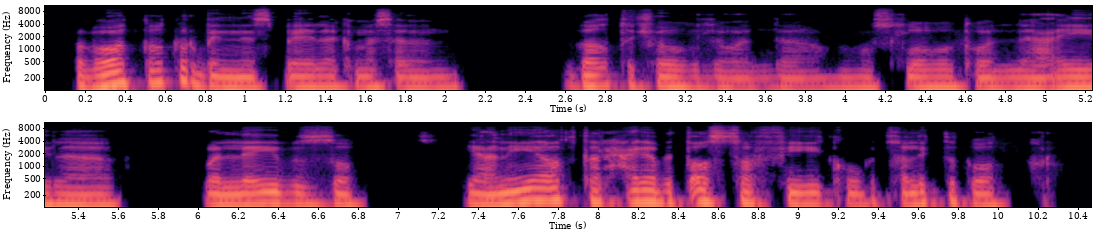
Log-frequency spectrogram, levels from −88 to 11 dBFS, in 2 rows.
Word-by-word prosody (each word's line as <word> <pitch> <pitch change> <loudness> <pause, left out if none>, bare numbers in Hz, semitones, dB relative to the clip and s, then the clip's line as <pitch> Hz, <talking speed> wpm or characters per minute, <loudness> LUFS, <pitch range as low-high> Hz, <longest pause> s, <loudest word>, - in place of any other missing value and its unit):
طب 115 - -1
هو 130 +5 +8
التوتر 155 +2 0
بالنسبة 110 -2 0
لك 110 0 -3
مثلًا، 105 -1 -2 0.6
ضغط 120 +1 -1
شغل 105 -2 -1
والّا 100 0 -5 0.2
مواصلات 105 +1 -2
والّا 100 0 -1
عيلة 105 0 +2 0.4
والّا 105 0 +4
إيه 120 +2 +5
بالضبط، 105 -1 -1 0.5
يعني 110 +1 +4
إيه 145 0 +5
أكتر 145 -2 0
حاجة 130 +1 +3
بتأثر 125 0 +1
فيك 115 0 -2
وبتخليك 110 +1 -3
تتوتر؟ 110 -4 -5
110 Hz, 130 wpm, -23 LUFS, 105-120 Hz, 0.6 s, هو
